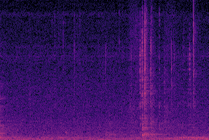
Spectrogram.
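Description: Quiet room tone with a few faint small clicks about three seconds in, from fingers turning the carburetor's emulsion tube and main jet out by hand.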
